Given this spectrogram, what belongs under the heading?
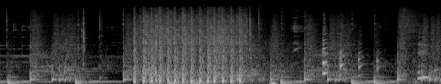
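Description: Rapid automatic gunfire from the online shooter game Vigor, fired through a floor, with dense bursts of shots in a fast rhythm after a brief opening pause, close and loud.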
